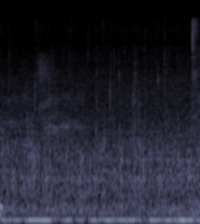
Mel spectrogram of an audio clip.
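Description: Pot of turkey bone broth simmering on the stove: a soft, even bubbling hiss over a steady low hum.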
